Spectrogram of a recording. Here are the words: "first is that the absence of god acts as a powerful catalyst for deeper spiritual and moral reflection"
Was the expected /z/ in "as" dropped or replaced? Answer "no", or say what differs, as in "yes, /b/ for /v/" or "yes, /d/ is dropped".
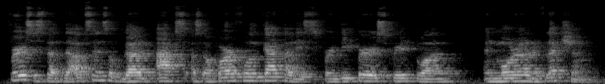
yes, /s/ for /z/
